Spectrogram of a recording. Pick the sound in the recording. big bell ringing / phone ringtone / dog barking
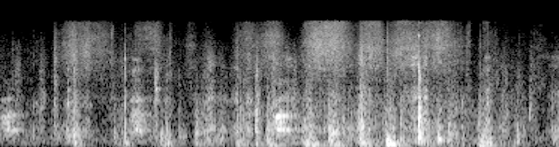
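dog barking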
